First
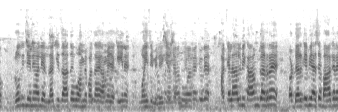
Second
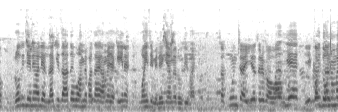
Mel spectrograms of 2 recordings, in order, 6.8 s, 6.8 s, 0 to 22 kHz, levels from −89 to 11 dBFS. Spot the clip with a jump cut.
first; 1 cut; at 3.5 s

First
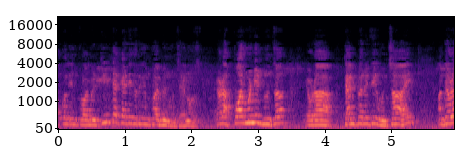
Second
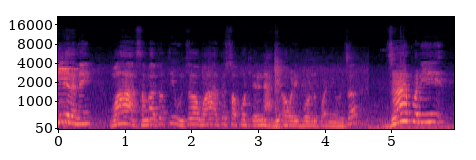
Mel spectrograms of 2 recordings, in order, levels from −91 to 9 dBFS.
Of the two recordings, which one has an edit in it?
second; 1 cut; at 4.6 s

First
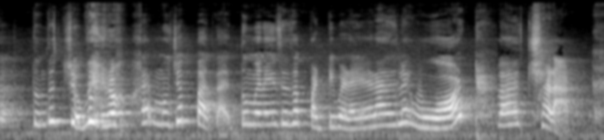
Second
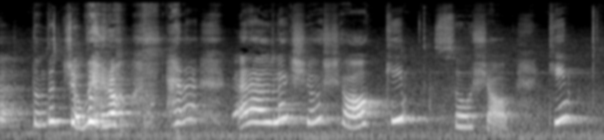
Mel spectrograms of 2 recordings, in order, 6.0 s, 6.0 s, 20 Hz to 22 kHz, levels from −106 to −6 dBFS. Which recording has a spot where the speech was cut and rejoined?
first; 2 cuts; at 1.4 s, 5.0 s

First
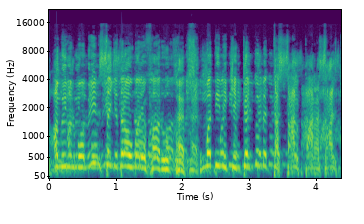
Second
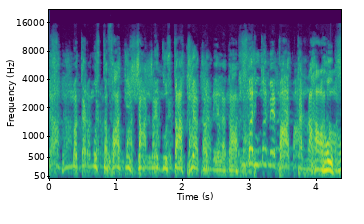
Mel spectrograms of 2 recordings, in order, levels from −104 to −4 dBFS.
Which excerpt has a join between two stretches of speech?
second; 1 cut; at 3.0 s

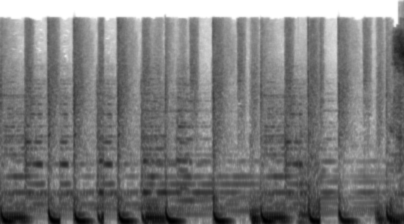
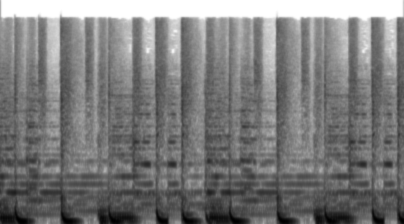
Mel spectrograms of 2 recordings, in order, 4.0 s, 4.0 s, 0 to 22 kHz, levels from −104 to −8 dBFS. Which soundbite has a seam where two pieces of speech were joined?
first; 1 cut; at 1.0 s

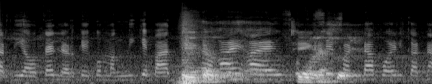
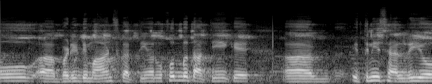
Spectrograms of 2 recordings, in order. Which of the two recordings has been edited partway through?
first; 1 cut; at 1.8 s

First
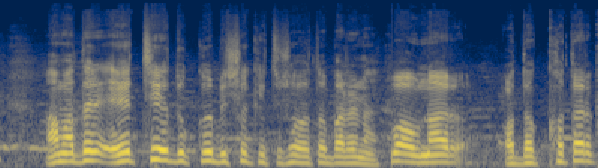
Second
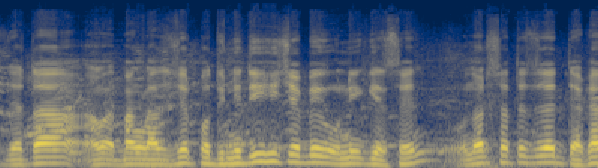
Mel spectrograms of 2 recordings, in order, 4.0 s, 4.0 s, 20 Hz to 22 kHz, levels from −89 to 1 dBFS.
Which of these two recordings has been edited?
first; 1 cut; at 2.6 s

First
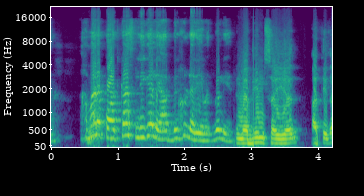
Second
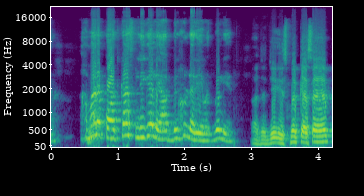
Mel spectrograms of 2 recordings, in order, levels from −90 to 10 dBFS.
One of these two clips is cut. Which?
first; 1 cut; at 2.8 s

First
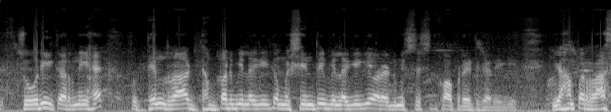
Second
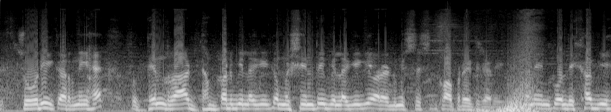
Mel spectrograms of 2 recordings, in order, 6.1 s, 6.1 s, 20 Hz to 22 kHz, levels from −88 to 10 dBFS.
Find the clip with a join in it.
second; 1 cut; at 5.1 s

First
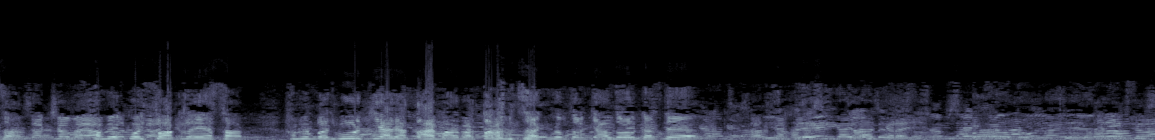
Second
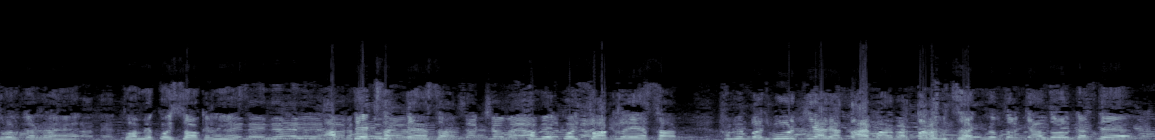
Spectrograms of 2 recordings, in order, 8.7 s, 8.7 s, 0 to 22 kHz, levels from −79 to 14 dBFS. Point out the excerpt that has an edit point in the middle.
first; 1 cut; at 7.3 s

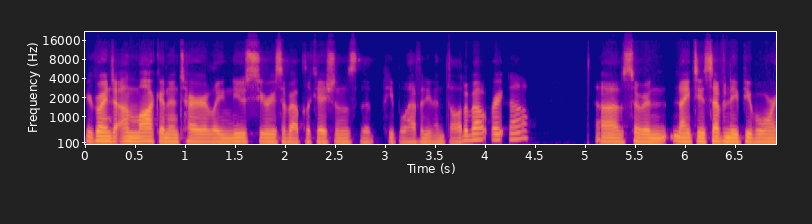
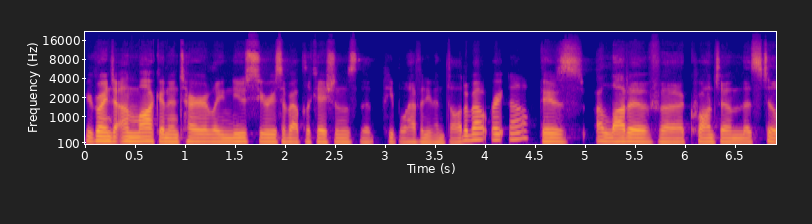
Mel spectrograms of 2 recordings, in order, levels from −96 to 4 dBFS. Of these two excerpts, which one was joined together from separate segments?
second; 1 cut; at 4.5 s

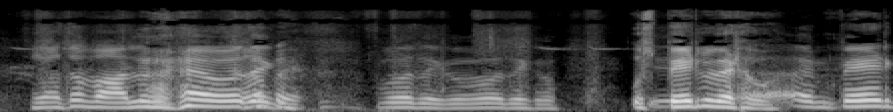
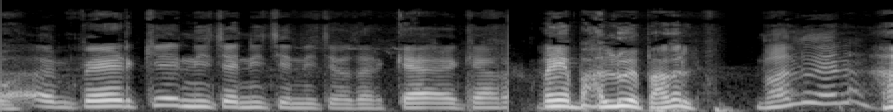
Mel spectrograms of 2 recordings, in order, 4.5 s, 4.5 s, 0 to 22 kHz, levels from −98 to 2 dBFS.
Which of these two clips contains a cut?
second; 1 cut; at 2.5 s

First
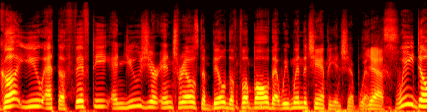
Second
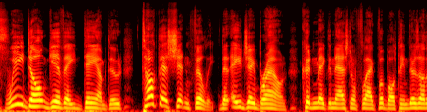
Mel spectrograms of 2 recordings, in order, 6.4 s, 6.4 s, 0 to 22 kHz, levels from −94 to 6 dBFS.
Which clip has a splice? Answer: second; 1 cut; at 3.3 s

